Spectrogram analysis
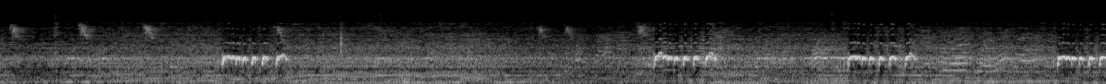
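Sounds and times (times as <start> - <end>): dove cooing: 2.1 - 3.4, 6.5 - 7.4, 8.2 - 9.4, 10.5 - 11.0.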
